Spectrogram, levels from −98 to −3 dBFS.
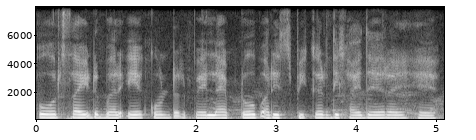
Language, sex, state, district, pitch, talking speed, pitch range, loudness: Hindi, female, Uttar Pradesh, Saharanpur, 205 Hz, 150 wpm, 195-210 Hz, -15 LUFS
